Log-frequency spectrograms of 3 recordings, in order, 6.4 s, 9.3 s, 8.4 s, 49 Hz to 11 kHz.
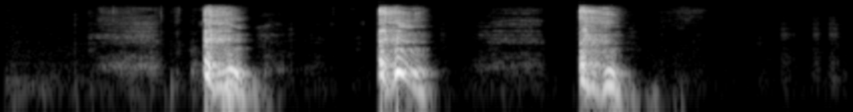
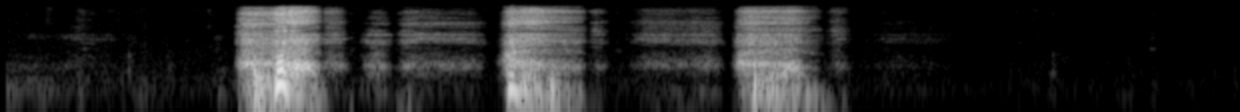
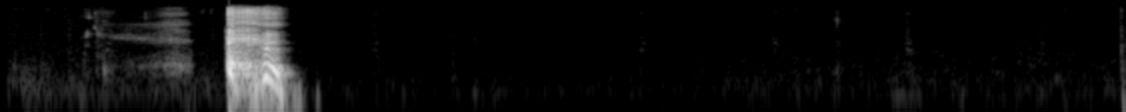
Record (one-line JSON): {"three_cough_length": "6.4 s", "three_cough_amplitude": 31016, "three_cough_signal_mean_std_ratio": 0.27, "exhalation_length": "9.3 s", "exhalation_amplitude": 31170, "exhalation_signal_mean_std_ratio": 0.25, "cough_length": "8.4 s", "cough_amplitude": 32767, "cough_signal_mean_std_ratio": 0.16, "survey_phase": "beta (2021-08-13 to 2022-03-07)", "age": "45-64", "gender": "Male", "wearing_mask": "No", "symptom_new_continuous_cough": true, "symptom_runny_or_blocked_nose": true, "symptom_shortness_of_breath": true, "symptom_abdominal_pain": true, "symptom_diarrhoea": true, "symptom_fatigue": true, "symptom_headache": true, "symptom_change_to_sense_of_smell_or_taste": true, "symptom_loss_of_taste": true, "symptom_onset": "12 days", "smoker_status": "Ex-smoker", "respiratory_condition_asthma": false, "respiratory_condition_other": false, "recruitment_source": "REACT", "submission_delay": "2 days", "covid_test_result": "Negative", "covid_test_method": "RT-qPCR", "influenza_a_test_result": "Unknown/Void", "influenza_b_test_result": "Unknown/Void"}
